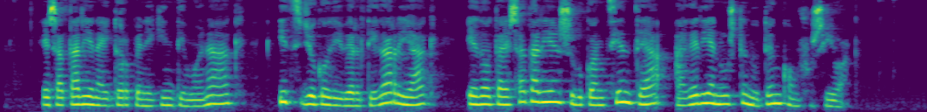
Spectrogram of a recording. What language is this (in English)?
Basque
